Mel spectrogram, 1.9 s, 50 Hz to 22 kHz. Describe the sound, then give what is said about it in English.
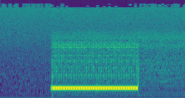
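A single steady telephone tone sounds while a toll-free number is dialed. It is a clear, even beep held for just under a second, with nothing else around it. “try out that 800 number the listener gave us, see if we can actually wander around the voicemail systems of our elected representatives.”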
